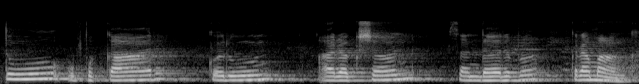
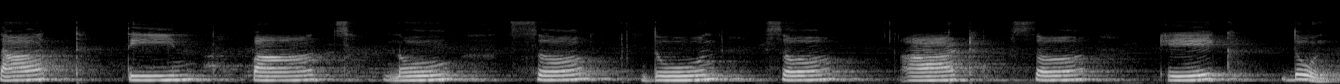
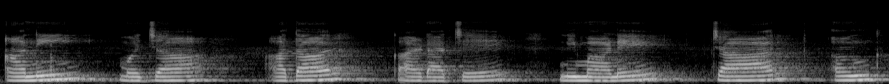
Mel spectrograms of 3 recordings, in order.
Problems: constant background noise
